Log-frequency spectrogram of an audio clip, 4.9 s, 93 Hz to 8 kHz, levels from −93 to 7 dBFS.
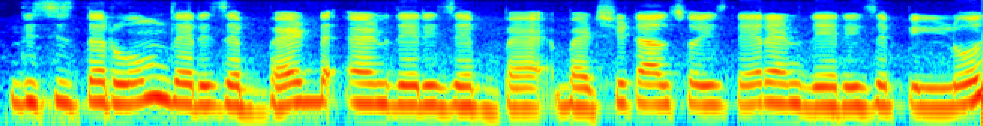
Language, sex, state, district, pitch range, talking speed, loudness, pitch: English, female, Odisha, Nuapada, 185-215 Hz, 280 wpm, -15 LUFS, 200 Hz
